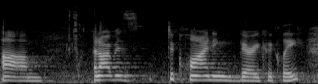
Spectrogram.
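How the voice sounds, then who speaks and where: In a plain, everyday voice, a woman speaks at a medium pitch with fairly even intonation. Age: 20s. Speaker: flu patient sharing case study. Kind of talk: personal testimony at public talk. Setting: symposium with live audience. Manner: casual, many filler words.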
